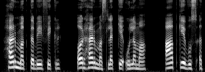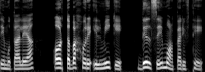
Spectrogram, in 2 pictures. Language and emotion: Urdu, neutral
